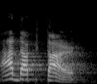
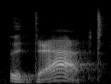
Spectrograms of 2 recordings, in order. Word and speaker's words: adapt: Porque o tá na sílaba tônica, a palavra adaptar. adapt. Eu não posso falar adapt, não pode. Não pode. Por a segunda vogal é forte, é tônica, meu amigo.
